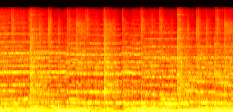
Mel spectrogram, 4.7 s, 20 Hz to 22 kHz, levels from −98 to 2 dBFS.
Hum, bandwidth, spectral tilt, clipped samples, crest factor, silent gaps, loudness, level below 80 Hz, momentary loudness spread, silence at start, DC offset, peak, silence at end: none; 16.5 kHz; -4.5 dB/octave; under 0.1%; 12 dB; none; -17 LUFS; -20 dBFS; 2 LU; 0 s; under 0.1%; -4 dBFS; 0 s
